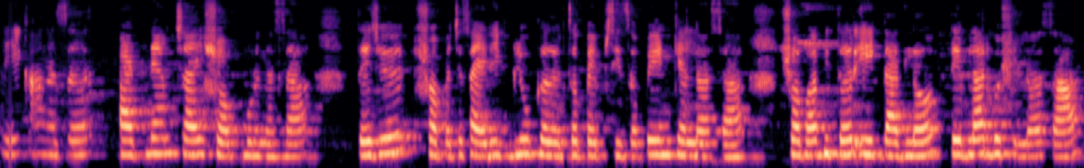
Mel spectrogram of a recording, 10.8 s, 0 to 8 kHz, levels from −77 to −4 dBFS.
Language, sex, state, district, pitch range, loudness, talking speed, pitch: Konkani, female, Goa, North and South Goa, 235-260 Hz, -16 LUFS, 125 wpm, 245 Hz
